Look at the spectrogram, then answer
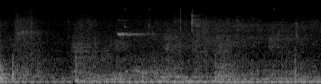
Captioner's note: the noise of my sneakers on the floor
